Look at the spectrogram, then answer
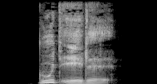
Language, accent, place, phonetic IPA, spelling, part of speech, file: German, Germany, Berlin, [ˈɡuːtˌʔeːdl̩], Gutedel, proper noun, De-Gutedel.ogg
- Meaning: 1. Chasselas (a variety of wine grape, grown in Switzerland, France, Germany, Portugal, Hungary, Romania and New Zealand) 2. Chasselas (a wine made from these grapes)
